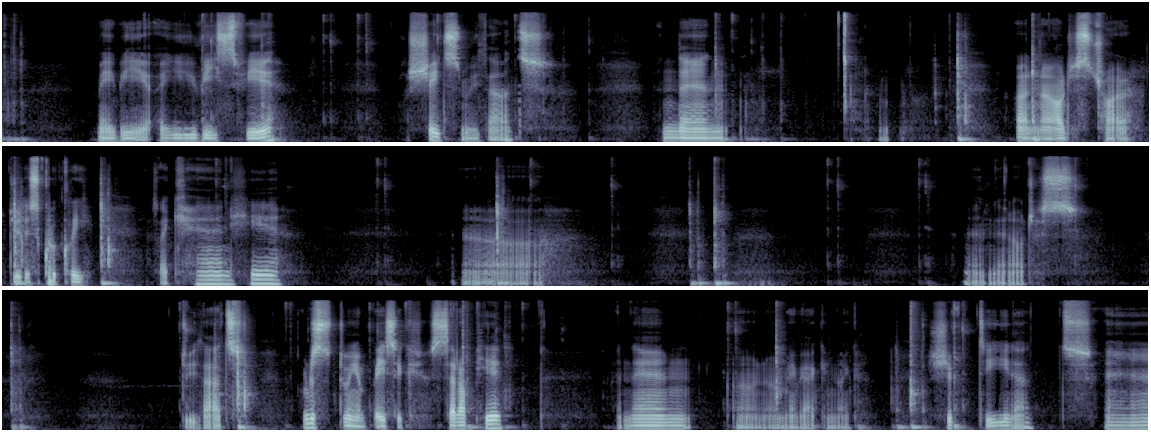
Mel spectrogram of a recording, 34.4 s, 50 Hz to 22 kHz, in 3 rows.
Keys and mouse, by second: 0.1 shift+a, 2.6 s, 3.6-5.1 drag, 5.1-5.9 middle drag, 7.3 shift+middle click, 9.6 Tab, 10.4 KP_1, 11.6 Tab, 12.5 Tab, 13.7 click, 15.2 click, 16.5 1, 16.7 click, 18.4 g, 20.6 click, 21.9 click, 23.1 s, 25.3 Tab, 25.7 middle drag, 26.6 click, 26.9-27.3 middle drag, 27.6 shift+middle drag, 28.2 middle click, 31.9 shift+d.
